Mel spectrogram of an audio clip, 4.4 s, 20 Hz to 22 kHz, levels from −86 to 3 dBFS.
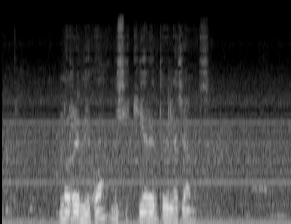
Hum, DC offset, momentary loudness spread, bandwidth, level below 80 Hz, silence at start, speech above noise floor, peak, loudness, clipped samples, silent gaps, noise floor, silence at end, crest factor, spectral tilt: none; under 0.1%; 24 LU; 15 kHz; -38 dBFS; 0.05 s; 21 dB; -2 dBFS; -17 LUFS; under 0.1%; none; -37 dBFS; 0 s; 16 dB; -8 dB/octave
